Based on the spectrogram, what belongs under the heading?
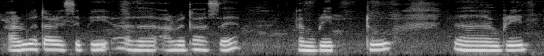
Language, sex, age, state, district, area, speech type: Assamese, female, 45-60, Assam, Charaideo, urban, spontaneous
